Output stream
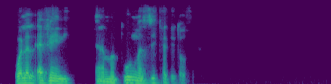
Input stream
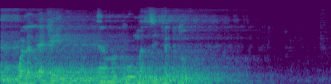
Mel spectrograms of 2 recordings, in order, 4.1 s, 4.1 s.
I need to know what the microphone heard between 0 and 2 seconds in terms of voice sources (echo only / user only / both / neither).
echo only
